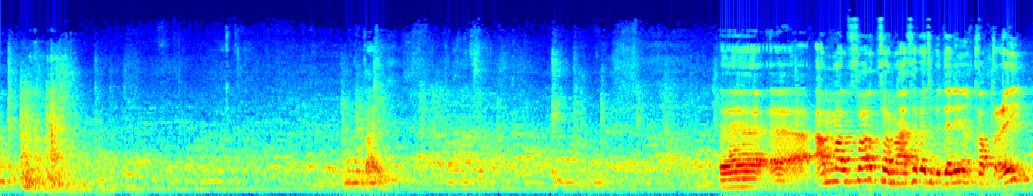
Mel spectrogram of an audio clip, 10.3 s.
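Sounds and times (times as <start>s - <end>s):
door closing with a scraping thud: 0.0s - 1.3s
faint murmur: 0.0s - 10.3s
speech: 7.2s - 10.3s.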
